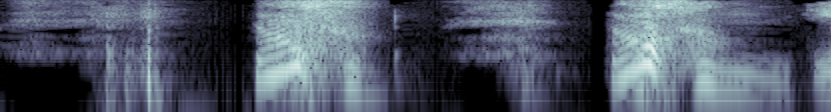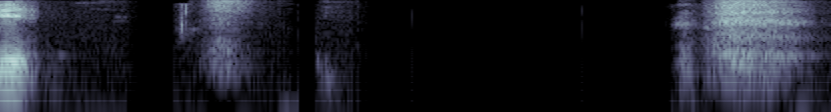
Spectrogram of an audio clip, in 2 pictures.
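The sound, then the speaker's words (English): A sneeze bursts out over a muffled, phone-quality line, with a few other short breathy vocal noises around it and quiet gaps between them. “Bless you.”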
